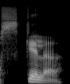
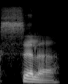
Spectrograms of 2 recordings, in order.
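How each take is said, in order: First: The name begins with an sk sound. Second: The name begins with a plain s sound.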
